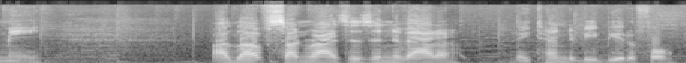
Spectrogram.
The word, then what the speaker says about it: Nevada: to be beautiful and it is Nevada not Nevada everybody during the political debates likes to call us Nevada its Nevada we have a license plate that points out the incorrect pronunciation and as we pull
